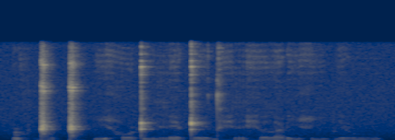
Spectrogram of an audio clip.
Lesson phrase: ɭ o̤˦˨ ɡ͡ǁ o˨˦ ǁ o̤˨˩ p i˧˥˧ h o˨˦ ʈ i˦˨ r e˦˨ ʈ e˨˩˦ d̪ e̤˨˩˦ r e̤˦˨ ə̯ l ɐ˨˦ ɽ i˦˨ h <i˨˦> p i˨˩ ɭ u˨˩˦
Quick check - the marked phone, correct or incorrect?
correct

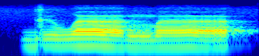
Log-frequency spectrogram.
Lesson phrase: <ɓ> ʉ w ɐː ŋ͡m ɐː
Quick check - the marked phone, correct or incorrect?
incorrect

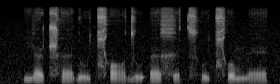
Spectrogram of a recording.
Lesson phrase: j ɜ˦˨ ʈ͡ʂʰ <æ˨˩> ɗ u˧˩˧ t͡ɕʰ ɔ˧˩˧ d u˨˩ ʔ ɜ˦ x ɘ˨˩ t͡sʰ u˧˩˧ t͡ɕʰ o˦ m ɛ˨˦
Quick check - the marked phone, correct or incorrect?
incorrect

